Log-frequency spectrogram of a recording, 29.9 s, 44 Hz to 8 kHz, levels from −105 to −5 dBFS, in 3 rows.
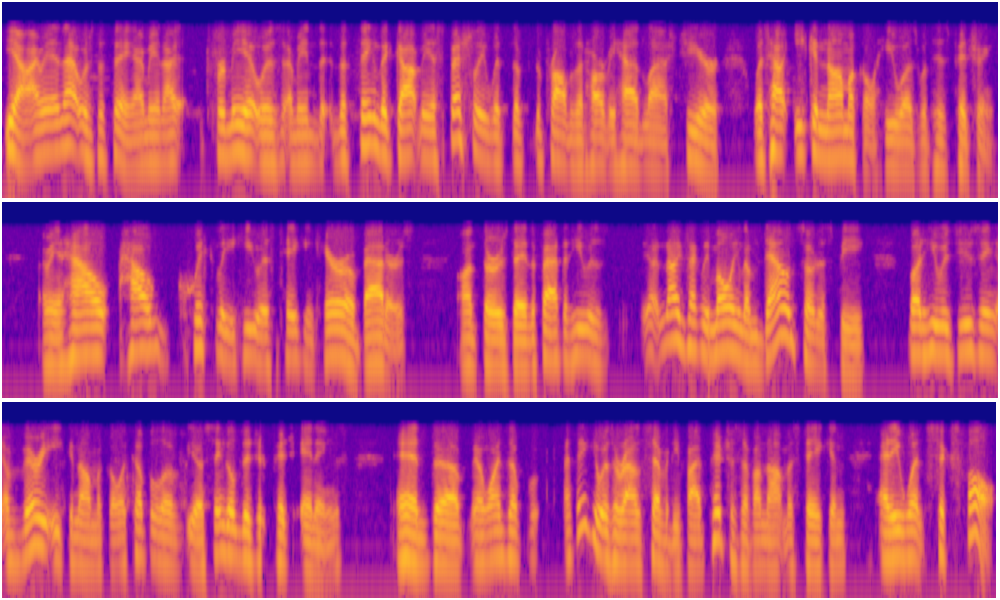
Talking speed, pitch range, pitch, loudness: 220 wpm, 110-145 Hz, 125 Hz, -26 LUFS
